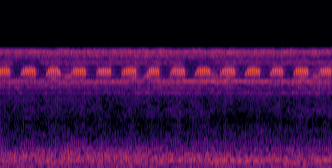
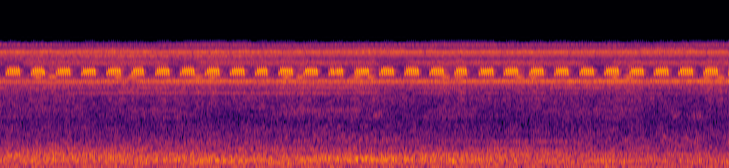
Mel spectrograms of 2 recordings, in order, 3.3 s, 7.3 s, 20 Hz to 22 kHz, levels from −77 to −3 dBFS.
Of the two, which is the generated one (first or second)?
first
